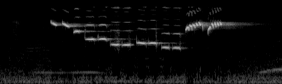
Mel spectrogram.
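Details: Brown-chested jungle flycatcher singing in its whistling 'nyuling' style, said to rile neighbouring birds of its kind: a descending run of about ten clear whistled notes stepping down from high to low, ending with a few bright rising high notes.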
